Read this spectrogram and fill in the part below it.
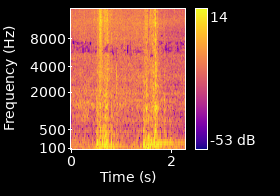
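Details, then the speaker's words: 2000 Toyota Sienna van, high mileage, rear apparently empty: two short bursts of loud clunking, knocking and metallic rattling from the rear while rolling over alley speed bumps, a rear rattle or bang the owners reported. "oh yeah did you hear that oh that's noisy listen to it there oh yeah it's like stealing steel wow well everybody can hear that"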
